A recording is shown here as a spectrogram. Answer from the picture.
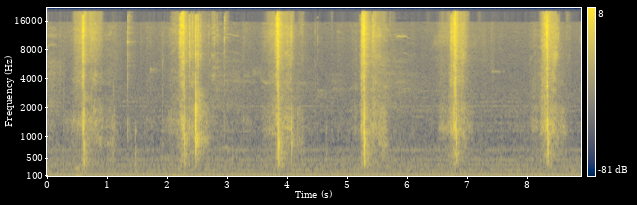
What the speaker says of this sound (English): For these fries, we're actually gonna cut them into little slices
